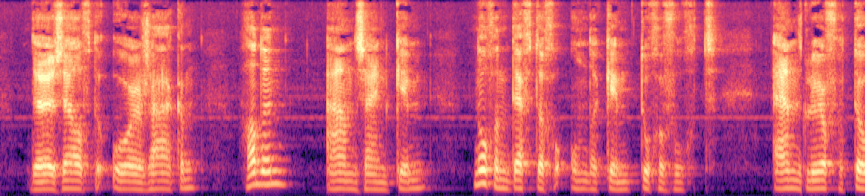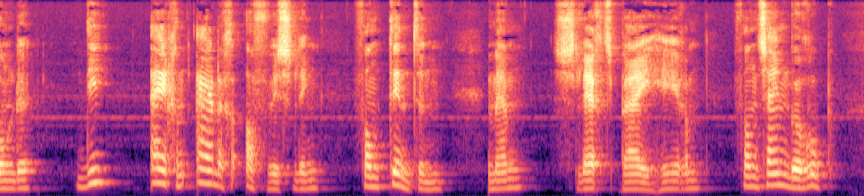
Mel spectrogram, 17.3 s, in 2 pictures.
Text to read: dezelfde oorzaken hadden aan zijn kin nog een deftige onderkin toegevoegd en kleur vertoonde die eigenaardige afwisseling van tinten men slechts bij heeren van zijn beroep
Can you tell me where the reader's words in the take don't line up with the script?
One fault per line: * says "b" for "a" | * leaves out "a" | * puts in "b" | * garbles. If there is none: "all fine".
all fine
